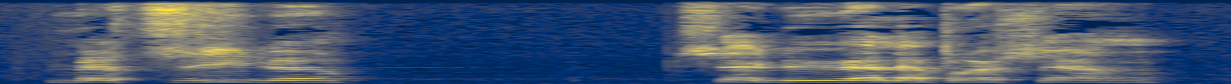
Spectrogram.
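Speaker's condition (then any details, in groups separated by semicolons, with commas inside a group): Traumatic brain injury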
